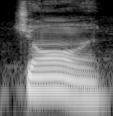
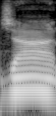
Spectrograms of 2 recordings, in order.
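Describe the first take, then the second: First: It has the vowel of 'jaw', spelled jawn. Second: It sounds like the ordinary name John. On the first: The speaker calls it right. "Like J A W N" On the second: The speaker calls it wrong. "It's not John"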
